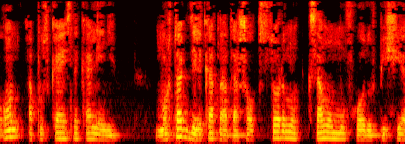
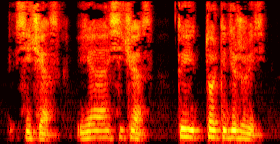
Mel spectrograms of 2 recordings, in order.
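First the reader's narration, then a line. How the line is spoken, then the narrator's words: Desperate shout. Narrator (Russian): Арагон в отчаянии крикнул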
